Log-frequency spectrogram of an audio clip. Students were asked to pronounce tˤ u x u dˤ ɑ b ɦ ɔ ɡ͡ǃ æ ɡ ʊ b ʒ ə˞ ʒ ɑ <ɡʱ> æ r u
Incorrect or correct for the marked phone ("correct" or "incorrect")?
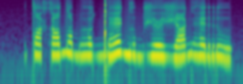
correct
